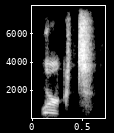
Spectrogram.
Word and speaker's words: worked: pronounce that e okay in this word we say worked okay and this ed sounds like a t so this is one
